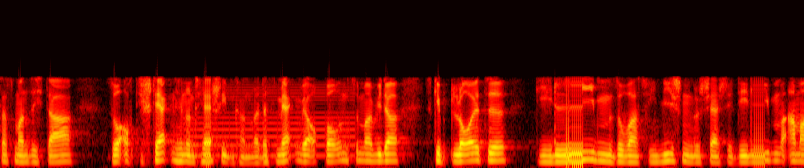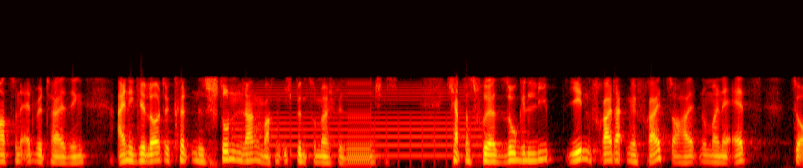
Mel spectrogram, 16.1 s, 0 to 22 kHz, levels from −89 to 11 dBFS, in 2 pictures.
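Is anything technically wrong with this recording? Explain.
Yes, there are two kinds of fault, heard over a telephone-band speech signal that stops at 4 kHz, as expected from G.711 A-law coding.

GSM phone buzz occurs from 1.83 to 3.55 s, ending just before "immer wieder", and again from 10.35 to 12.91 s, between "könnten es" and "so geliebt jeden". A nearby 2G phone on a call transmits in bursts about 217 times a second, and the audio circuitry rectifies those radio pulses. The result is a raspy 217 Hz buzz rich in harmonics, about 18 dB below the speech and unrelated to it.

Packet loss with last packet repeated appears four times. At 2.06 to 2.10 s, 40 ms is lost. From 5.66 to 5.82 s, just before "sowas wie", 120 ms is lost, scattered over 160 ms with a longest run of 100 ms. From 7.54 to 7.64 s, 100 ms is lost. From 11.52 to 11.74 s, 220 ms is lost. The receiver replays the last good packet until new ones arrive. 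The durations fit 20 ms packets, so each run produces a robotic stutter fluttering at about 50 Hz, with possible clicks where the repeats join.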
